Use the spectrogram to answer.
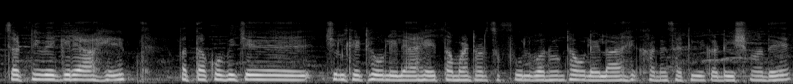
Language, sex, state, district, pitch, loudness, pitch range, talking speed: Marathi, female, Maharashtra, Solapur, 205 Hz, -18 LUFS, 200-220 Hz, 130 wpm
